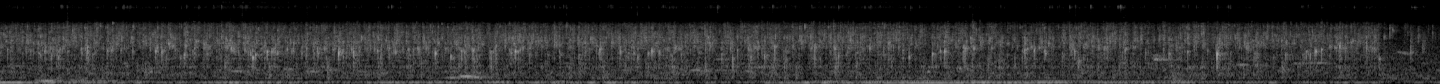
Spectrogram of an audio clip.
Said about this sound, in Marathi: तर मस्त गोल्डन कलर होईपर्यंत भाजून घेत आहे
